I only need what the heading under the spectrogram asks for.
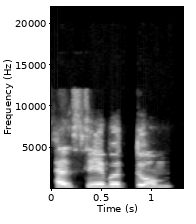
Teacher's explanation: सिर्फ बा पे कलकला होगा, बाकी सब बारीक पढ़े जाएंगे, जमाओं के साथ पढ़े जाएंगे।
